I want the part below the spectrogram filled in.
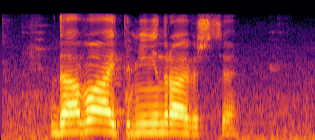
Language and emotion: Russian, angry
